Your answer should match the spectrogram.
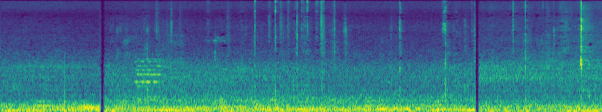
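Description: Faint scattered clicks and small taps from scissors snipping and handling a rubber balloon, over a low steady room hum.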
